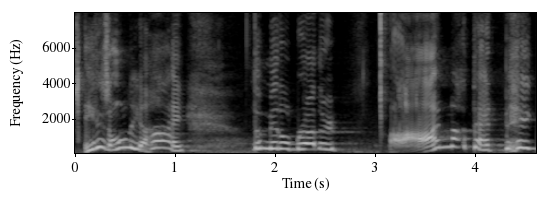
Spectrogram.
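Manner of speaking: high, timid goat voice; middle billy goat. Acted. Middle goat pleading with the troll, high and timid. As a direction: play small and harmless.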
